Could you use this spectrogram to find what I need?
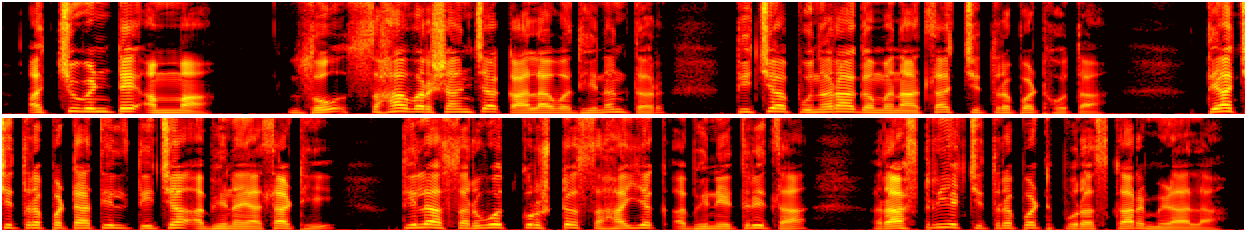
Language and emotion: Marathi, neutral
